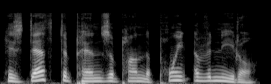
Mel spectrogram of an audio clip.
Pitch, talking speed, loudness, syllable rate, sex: 145 Hz, 200 wpm, -19 LUFS, 4.8 syllables/s, male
